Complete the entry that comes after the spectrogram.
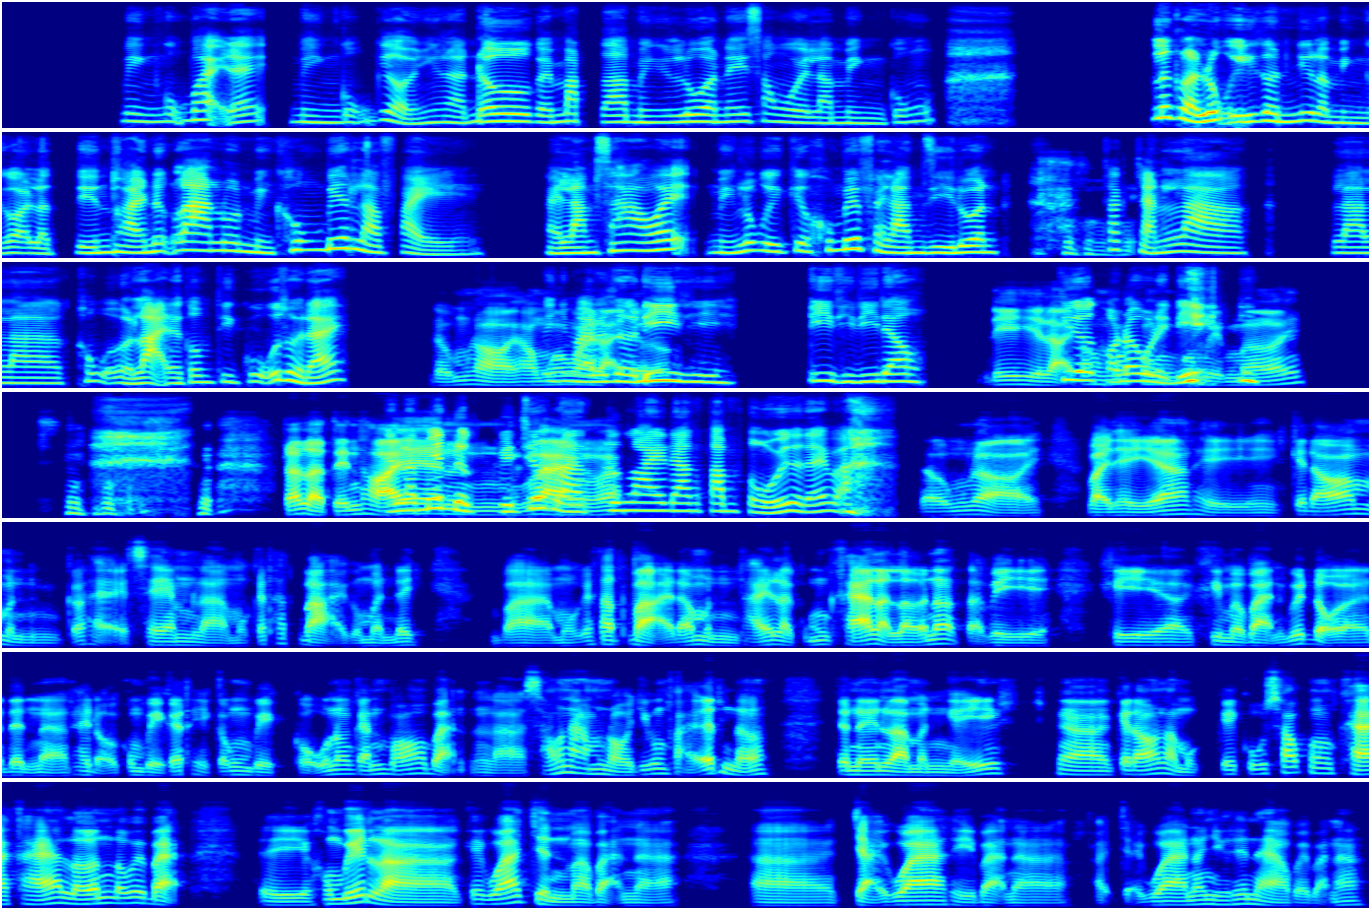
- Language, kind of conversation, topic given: Vietnamese, podcast, Bạn đã vượt qua và hồi phục như thế nào sau một thất bại lớn?
- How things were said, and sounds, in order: other background noise; "Tức" said as "Lức"; "lưỡng" said as "nưỡng"; tapping; laugh; laughing while speaking: "đi"; laugh; laughing while speaking: "bạn"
